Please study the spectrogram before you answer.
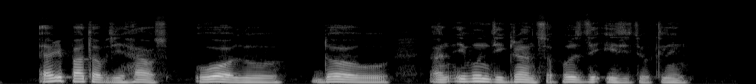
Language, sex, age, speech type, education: Nigerian Pidgin, male, 30-45, spontaneous, tertiary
